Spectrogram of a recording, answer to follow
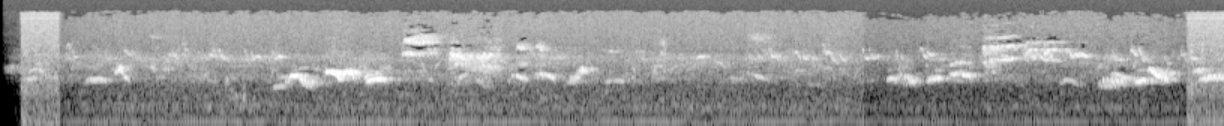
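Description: Faint, short high chirps in two clusters, about two seconds in and again from about six seconds on, over a low steady hum.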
